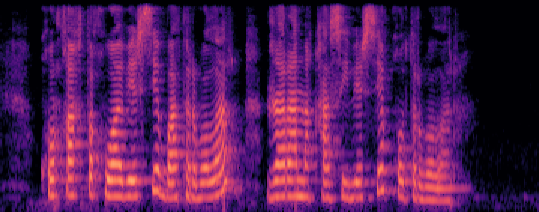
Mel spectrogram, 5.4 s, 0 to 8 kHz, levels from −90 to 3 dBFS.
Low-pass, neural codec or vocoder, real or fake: 7.2 kHz; none; real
